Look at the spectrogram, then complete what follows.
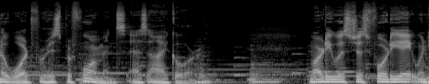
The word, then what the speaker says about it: Igor: his hunchbacked sidekick Igor now it's pronounced igore Marty suffered from thyroid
